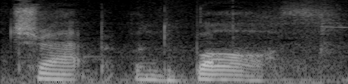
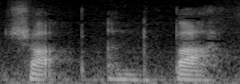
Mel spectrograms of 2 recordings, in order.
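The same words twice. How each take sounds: First: It is said in a Southern English accent. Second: It is said in a Northern English accent.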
